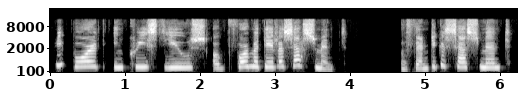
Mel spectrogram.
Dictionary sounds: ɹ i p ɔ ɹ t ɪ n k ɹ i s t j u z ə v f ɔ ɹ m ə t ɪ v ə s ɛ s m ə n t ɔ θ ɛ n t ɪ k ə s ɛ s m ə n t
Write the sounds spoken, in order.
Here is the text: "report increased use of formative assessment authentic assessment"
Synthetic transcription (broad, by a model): ɹ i p ɔ ɹ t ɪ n k ɹ i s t j u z ə v f ɔ ɹ m ə t ɪ v ə s ɛ s m ə n t ɔ θ ɛ n t ɪ k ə s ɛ s m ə n t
